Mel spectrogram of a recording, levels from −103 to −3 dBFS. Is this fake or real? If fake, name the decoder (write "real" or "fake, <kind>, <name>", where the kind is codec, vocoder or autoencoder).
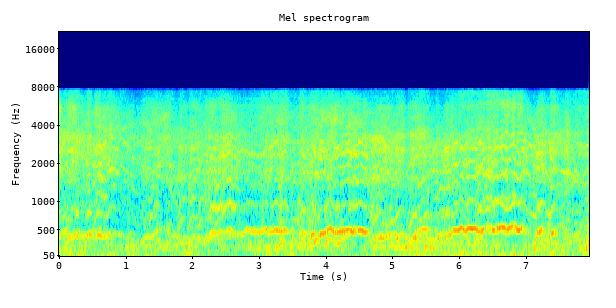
fake, autoencoder, DAC-VAE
